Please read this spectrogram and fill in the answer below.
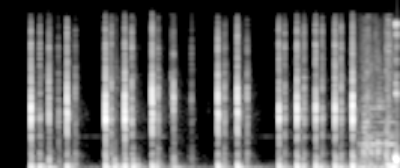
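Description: Typing sound effect: about two dozen quick keystroke clicks in four short bursts, starting about a third of a second in.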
